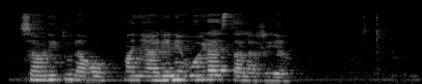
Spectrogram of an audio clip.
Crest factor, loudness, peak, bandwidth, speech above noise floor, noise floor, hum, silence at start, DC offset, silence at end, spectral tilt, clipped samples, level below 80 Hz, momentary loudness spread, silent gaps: 20 dB; -28 LUFS; -8 dBFS; 12 kHz; 35 dB; -63 dBFS; none; 0.2 s; under 0.1%; 0.45 s; -5 dB/octave; under 0.1%; -62 dBFS; 9 LU; none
